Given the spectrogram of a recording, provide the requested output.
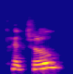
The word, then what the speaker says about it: petrol: from petrol petrol so the e sounds like e like when you say bird petrol as you can see this schwa is the second one here in the this schwa is like inverted and the schwa is very relaxed it happens because it has to happen between the r and the l there is a thunder but you don't make any effort okay so petrol and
